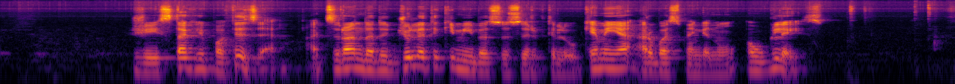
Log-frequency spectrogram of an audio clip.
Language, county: Lithuanian, Klaipėda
